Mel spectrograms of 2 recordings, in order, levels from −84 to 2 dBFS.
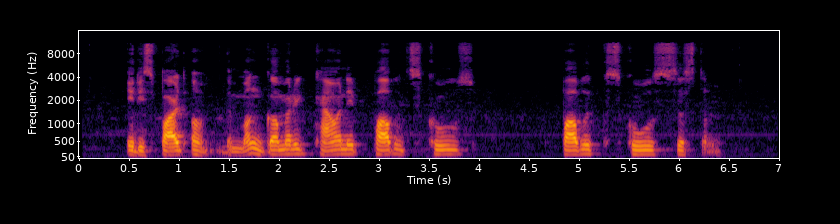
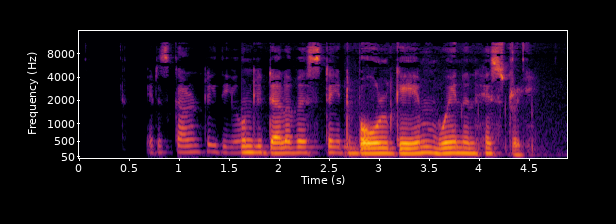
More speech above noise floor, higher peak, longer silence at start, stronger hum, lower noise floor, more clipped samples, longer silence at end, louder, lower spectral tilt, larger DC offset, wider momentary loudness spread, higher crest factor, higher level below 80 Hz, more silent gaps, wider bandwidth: about the same, 43 dB vs 43 dB; about the same, -2 dBFS vs 0 dBFS; second, 0.5 s vs 0.7 s; neither; about the same, -64 dBFS vs -64 dBFS; neither; first, 0.6 s vs 0.35 s; about the same, -21 LUFS vs -20 LUFS; about the same, -6 dB/octave vs -5 dB/octave; neither; second, 13 LU vs 18 LU; about the same, 20 dB vs 20 dB; first, -62 dBFS vs -68 dBFS; neither; about the same, 11.5 kHz vs 11.5 kHz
